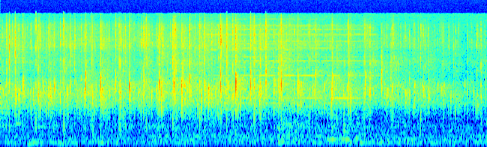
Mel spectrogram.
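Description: Faint applause from a small audience: many scattered hand claps that thin out toward the end.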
